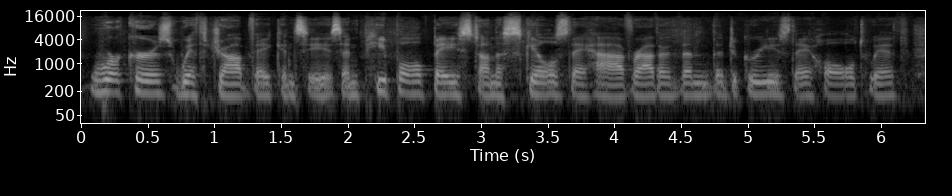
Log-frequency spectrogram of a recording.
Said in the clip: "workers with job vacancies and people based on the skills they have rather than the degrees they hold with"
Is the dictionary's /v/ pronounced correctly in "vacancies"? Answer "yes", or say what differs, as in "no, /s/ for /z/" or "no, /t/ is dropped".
yes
